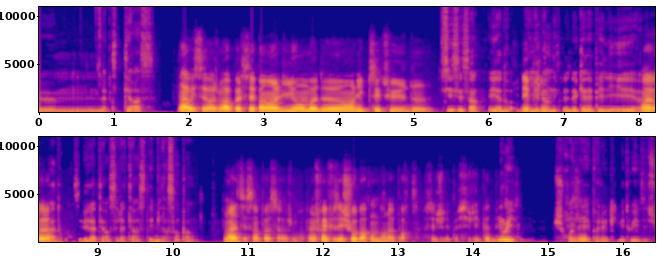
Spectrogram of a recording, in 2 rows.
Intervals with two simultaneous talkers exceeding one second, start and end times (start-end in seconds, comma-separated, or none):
none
